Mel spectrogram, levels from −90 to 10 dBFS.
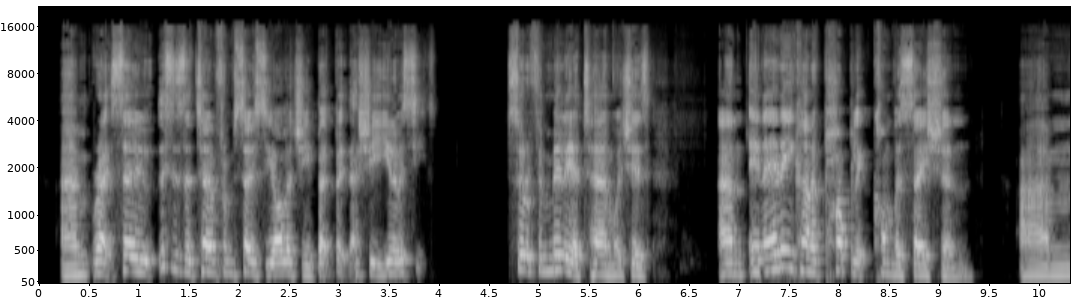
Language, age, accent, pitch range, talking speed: English, 40-59, British, 130-185 Hz, 170 wpm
